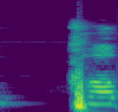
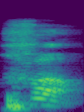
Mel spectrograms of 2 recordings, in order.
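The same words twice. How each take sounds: First: The consonant is a rough kh sound. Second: The consonant is a retroflex sh sound. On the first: The speaker calls it wrong. "इसे वेद पाठी लोग ख बोल देते हैं" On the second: The speaker calls it right. "ख और श के बीच की ध्वनि है"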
